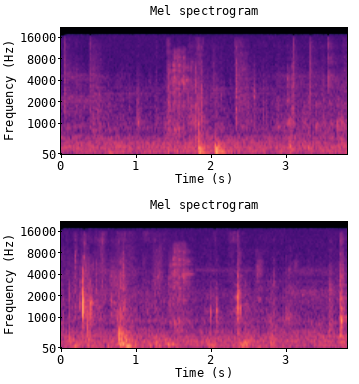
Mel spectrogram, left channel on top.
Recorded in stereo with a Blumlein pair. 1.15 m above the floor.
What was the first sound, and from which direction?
A camera shutter, 5° left.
